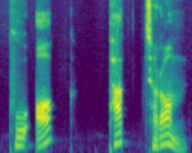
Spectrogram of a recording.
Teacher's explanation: 부엌의 받침은 키역이고 밖의 받침은 기역이죠. 하지만 발음할 땐 둘 다 똑같이 부엌, 박처럼 기역 소리로 끝납니다. 글자 모양에 더 이상 속을 필요가 없는 거죠.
